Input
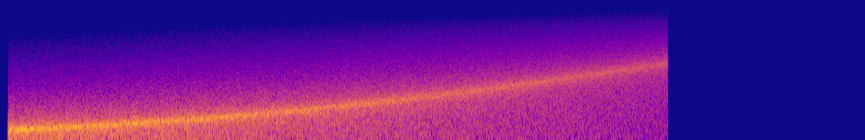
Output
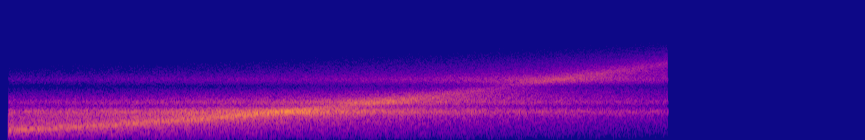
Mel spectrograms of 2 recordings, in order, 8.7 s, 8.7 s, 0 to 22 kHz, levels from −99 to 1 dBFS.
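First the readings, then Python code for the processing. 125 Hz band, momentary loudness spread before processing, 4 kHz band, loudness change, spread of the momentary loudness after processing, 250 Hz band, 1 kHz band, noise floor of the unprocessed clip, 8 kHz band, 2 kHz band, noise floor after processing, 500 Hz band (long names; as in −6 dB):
below −25 dB, 11 LU, −17.5 dB, −11.5 dB, 17 LU, −22.5 dB, −5.5 dB, −85 dBFS, can't be measured, −16.5 dB, below −85 dBFS, −11.0 dB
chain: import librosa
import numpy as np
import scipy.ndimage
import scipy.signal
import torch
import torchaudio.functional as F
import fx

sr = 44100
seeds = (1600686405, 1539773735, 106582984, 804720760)

y = fx.vowel_filter(x, sr, vowel='a')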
